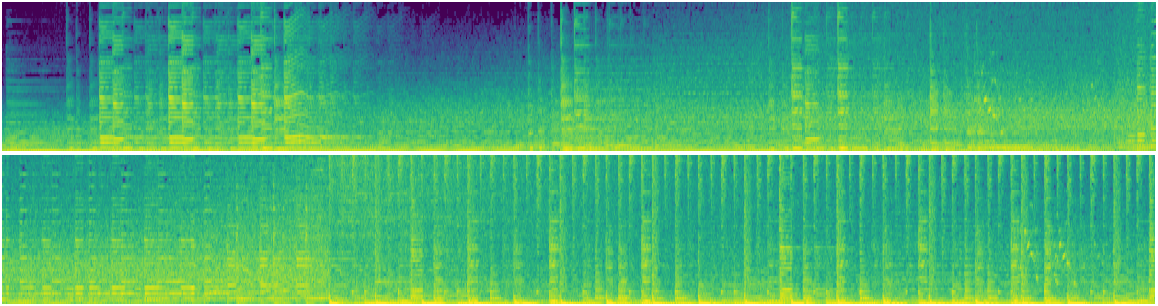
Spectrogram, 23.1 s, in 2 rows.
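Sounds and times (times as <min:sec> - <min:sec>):
guitar: 0:00.0 - 0:23.0.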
